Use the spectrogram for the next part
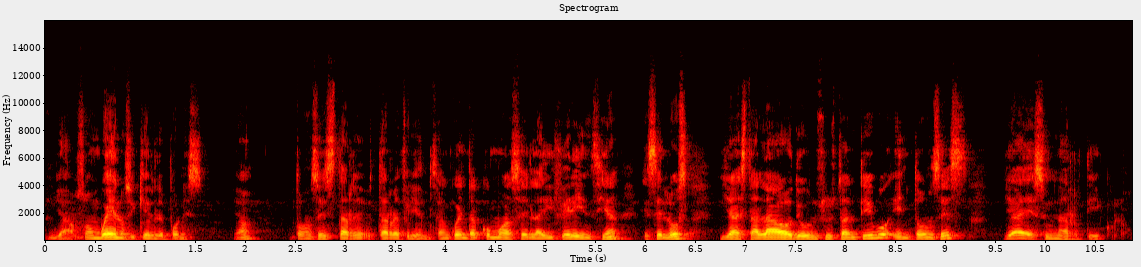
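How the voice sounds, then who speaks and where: A man's voice: on the low side, normal speed, mellow. A male teacher, giving a grammar lesson step by step, often restarting words and checking that students follow.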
